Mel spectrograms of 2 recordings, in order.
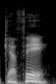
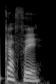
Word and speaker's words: café: A coffee is un café. Un café. And we emphasize the e vowel on account of the accent, which indicates the stress, the strong syllable, un café, and not café.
